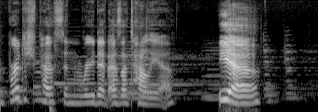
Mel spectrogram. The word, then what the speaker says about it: Atelier: We're looking for is it Atalia or Atalia? It's really complicated. Does it matter? I think there's like a ton of different ways to pronounce it because I had the game with Japanese audio, so it's just Atorie for me, but in English it's dubbed as Atlier, and then the New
